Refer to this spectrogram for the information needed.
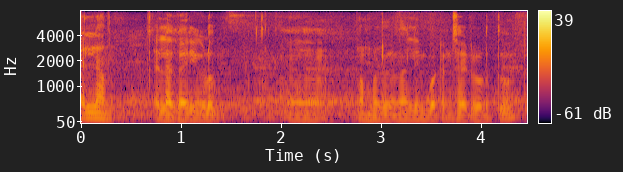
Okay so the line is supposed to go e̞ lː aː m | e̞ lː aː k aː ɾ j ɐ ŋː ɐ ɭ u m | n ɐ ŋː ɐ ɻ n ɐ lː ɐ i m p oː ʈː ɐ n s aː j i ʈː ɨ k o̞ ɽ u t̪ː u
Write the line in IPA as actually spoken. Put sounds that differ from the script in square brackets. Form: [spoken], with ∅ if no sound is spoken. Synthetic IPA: e̞ lː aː m | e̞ lː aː k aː ɾ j ɐ ŋː ɐ ɭ u m | n ɐ [mː] ɐ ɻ n ɐ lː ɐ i m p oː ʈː ɐ n s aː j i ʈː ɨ k o̞ ɽ u t̪ː u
